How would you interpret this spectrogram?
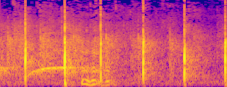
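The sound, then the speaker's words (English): A church audience clapping in praise of God in a steady rhythm, six sharp, fairly loud claps spaced evenly about every half second, with faint murmuring voices underneath. “If you did that, we're clapping for you.”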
